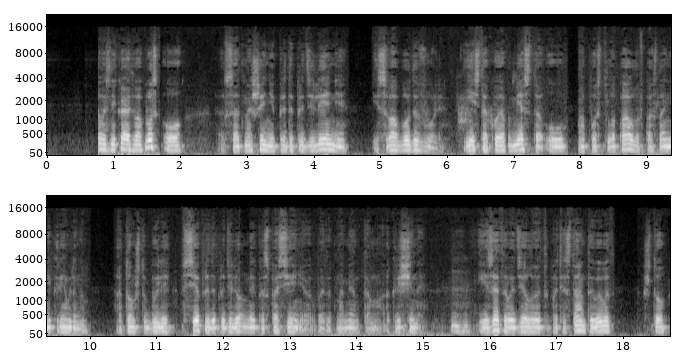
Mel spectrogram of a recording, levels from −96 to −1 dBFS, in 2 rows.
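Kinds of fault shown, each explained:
One channel drops out: from 12.25 to 12.40 s the level steps down by about 6 dB and then back up, with sound continuing throughout. The likely cause is one stereo channel briefly lost before the mono sum. A full dropout would leave silence instead.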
